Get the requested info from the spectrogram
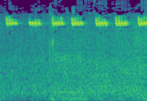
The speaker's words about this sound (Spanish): Pero te lo juro, estaba oyendo grillos, digo, nosotros no somos, te juro que estaba oyendo grillos, no es coña.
